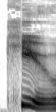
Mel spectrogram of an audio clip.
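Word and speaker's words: queue: e isn't the word q like you've got a like your waiting in Q for tickets a line yes isn't the word q just the letter Q followed by four silent letters four q u e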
